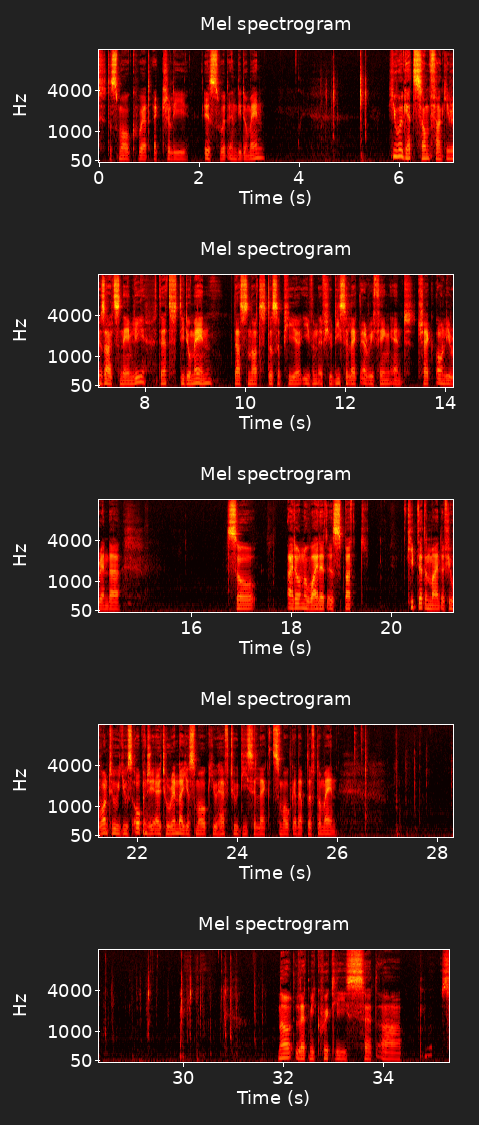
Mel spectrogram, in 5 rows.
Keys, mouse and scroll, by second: 4.6 alt+a, 5.3 a, 7.8 click, 24.7-28.0 drag, 28.4 ctrl+shift+Down, 29.3 alt+a, 30.1 alt+a, 32.3-34.3 right drag.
